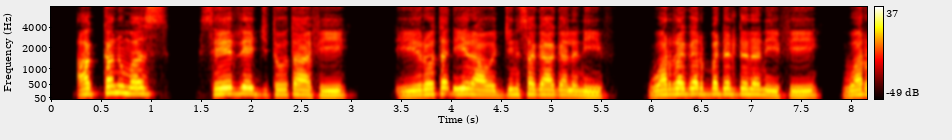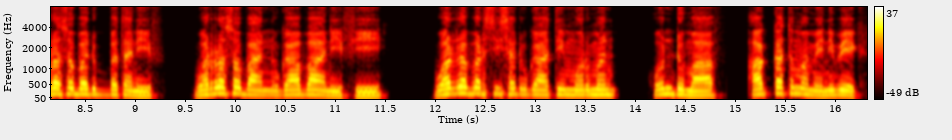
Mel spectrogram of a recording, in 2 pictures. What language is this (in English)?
Oromo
